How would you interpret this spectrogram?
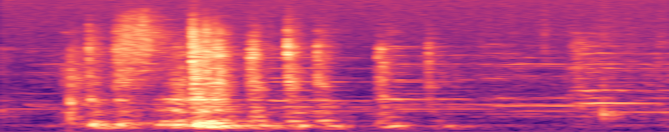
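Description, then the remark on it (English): A phone booth door is pulled shut with a quick series of rattling thumps and clatters, followed by a faint ringing hum as the noise settles. No one speaks. “I'd rather you leave the door open, if you will.”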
